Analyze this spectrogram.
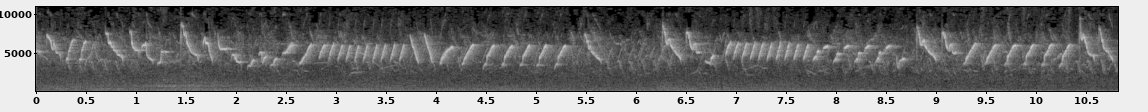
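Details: Oriental white-eye delivering a nearly continuous high song of quick slurred chirps and buzzy even trills, with one short pause midway. The recording is meant to restore lively singing in pleci.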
